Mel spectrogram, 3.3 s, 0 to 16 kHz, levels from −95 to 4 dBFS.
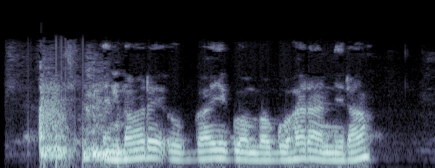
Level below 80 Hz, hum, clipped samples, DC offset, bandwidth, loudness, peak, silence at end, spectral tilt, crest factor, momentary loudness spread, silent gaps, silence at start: -46 dBFS; none; under 0.1%; under 0.1%; 7 kHz; -14 LUFS; 0 dBFS; 0.5 s; -8.5 dB/octave; 14 dB; 5 LU; none; 0.2 s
